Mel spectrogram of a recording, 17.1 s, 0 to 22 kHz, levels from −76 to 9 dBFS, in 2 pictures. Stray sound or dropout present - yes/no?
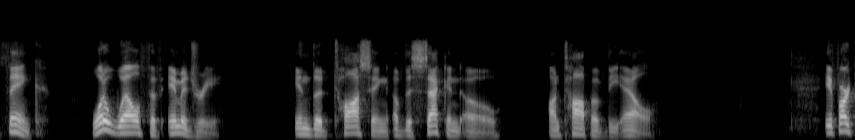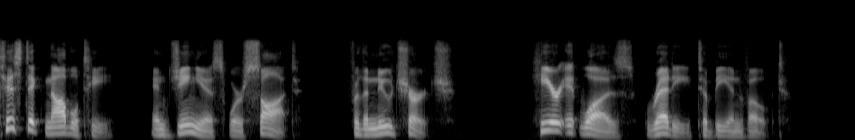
no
